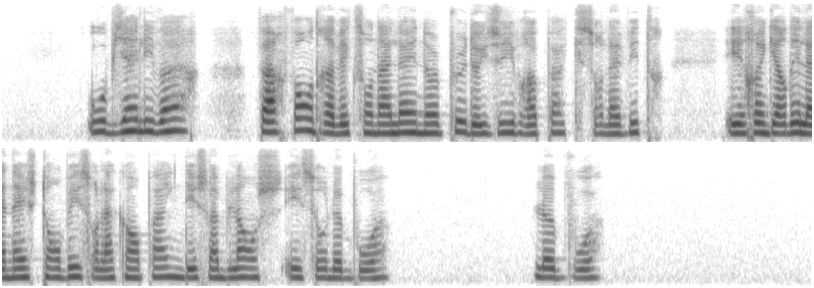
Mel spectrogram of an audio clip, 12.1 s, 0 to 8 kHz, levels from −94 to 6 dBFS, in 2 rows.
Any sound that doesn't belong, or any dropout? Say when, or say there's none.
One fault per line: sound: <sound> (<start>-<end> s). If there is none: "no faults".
no faults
